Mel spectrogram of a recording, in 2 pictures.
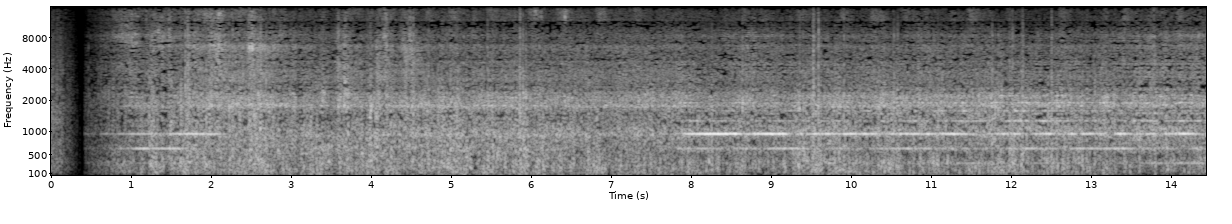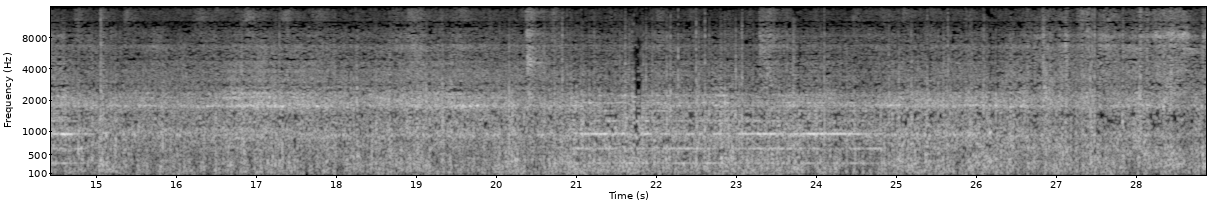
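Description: LHB-coach express train running at speed, heard from an open coach door: a steady rush of wind and rolling wheels. Over it the WAP-7 electric locomotive's horn sounds a steady two-note blast three times: briefly near the start, for about seven seconds a third of the way in as the train runs through a station without stopping, and for about four seconds later on.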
